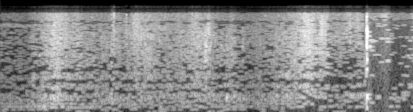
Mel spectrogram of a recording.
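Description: Rustling and handling noise of tent poles and nylon screen-room fabric, coming in soft swells, with one sharp click about three-quarters of the way through as a pole fitting seats.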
